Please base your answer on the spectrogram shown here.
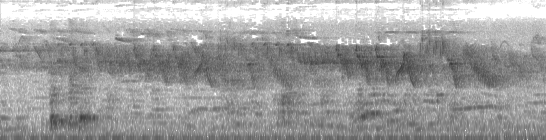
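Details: Small nestlings in the nest calling while they wait to be fed, a steady overlapping mass of high sliding cheeps from several young, with a few lower squeaks and a constant low background hum.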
